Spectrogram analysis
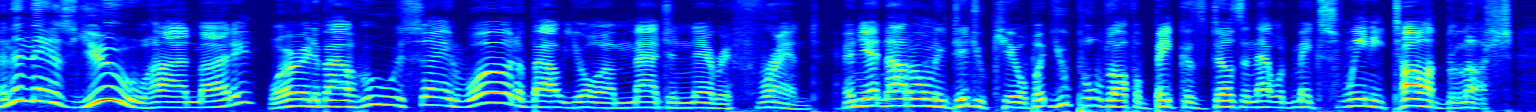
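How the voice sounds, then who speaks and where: A man's voice: fairly high pitch, lively intonation, normal speed, few pauses, dry recording, clean studio sound, natural voice. A man playing a domineering prison warden in an audio drama, sardonic and menacing, with theatrical, taunting sarcasm. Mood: mocking.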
